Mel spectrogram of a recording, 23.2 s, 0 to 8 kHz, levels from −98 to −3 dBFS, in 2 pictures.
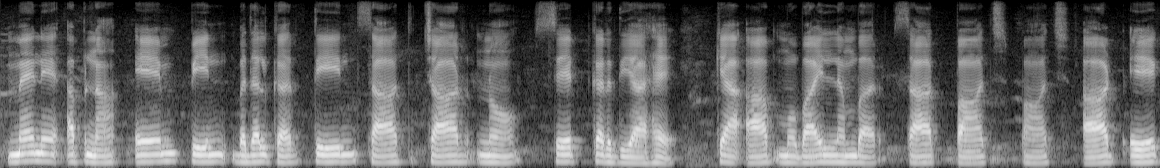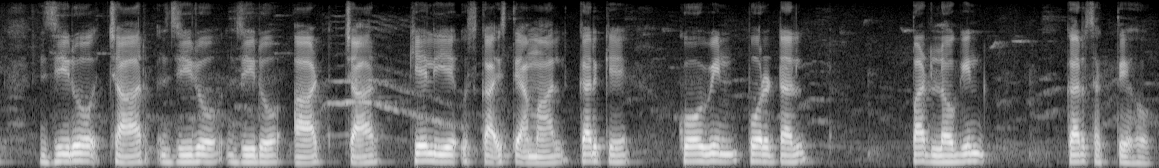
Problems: constant background noise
